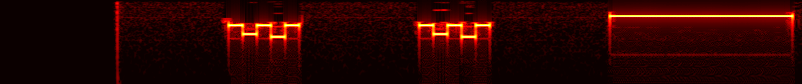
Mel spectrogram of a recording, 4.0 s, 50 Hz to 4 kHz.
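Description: Five-tone selective call (ZVEI), heard as quick runs of five tones, tones of about 70 ms. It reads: 85848 85848
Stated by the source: ZVEI five-tone selective call received on an SDR.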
